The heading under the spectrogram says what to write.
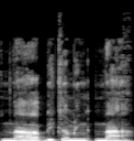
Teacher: when [ð] is between two of the same vowel and disappears, that would result in a long vowel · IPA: [naː]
